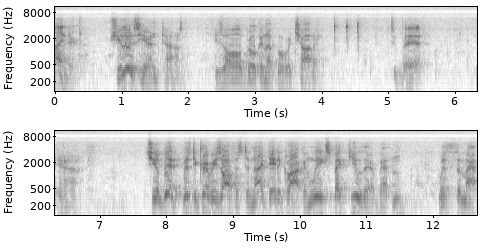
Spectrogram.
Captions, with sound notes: - She lives here in town. She's all broken up over Charlie. - (clicks tongue) Too bad. - Yeah. She'll be at Mr. Kirby's office tonight at eight o'clock and we expect you there, Benton, with the map.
